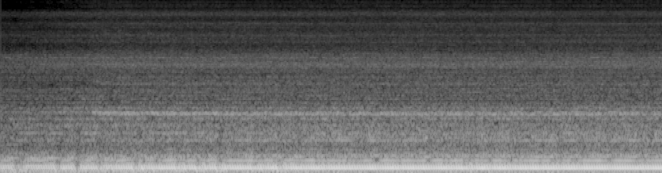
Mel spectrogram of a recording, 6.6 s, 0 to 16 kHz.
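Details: Civic with a newly installed $40 eBay wheel-well air intake, just fired up after install: steady low idle rumble with a faint airy hiss on top that hisses differently than before, even and settled; normal idle.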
